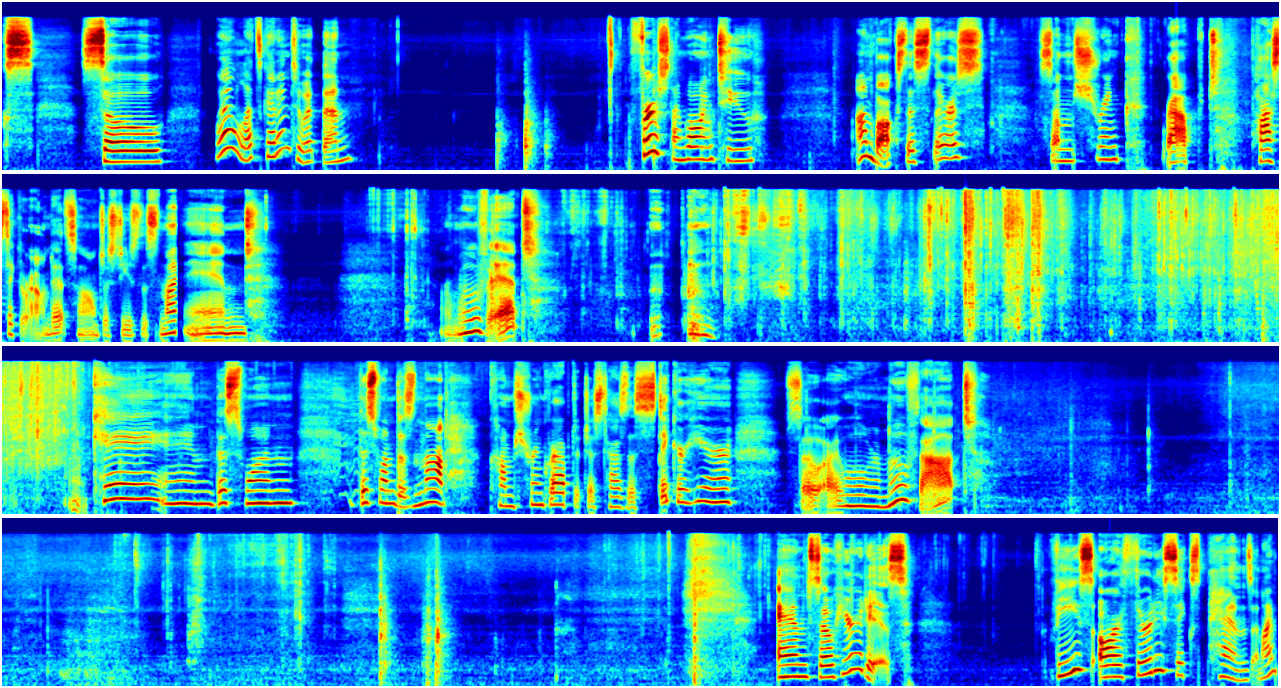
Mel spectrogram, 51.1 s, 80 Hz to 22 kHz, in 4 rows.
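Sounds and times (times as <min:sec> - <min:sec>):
plastic shrink-wrap crinkling and tearing: 0:18.4 - 0:26.6, 0:39.9 - 0:41.8.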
